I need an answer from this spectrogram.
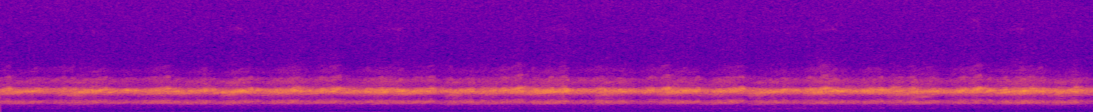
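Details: A spring wetland full of frogs, recorded live with no looping, gives a thick continuous croaking chorus: countless overlapping trills merge into a steady shimmering drone with gentle swells in loudness and no gaps.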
